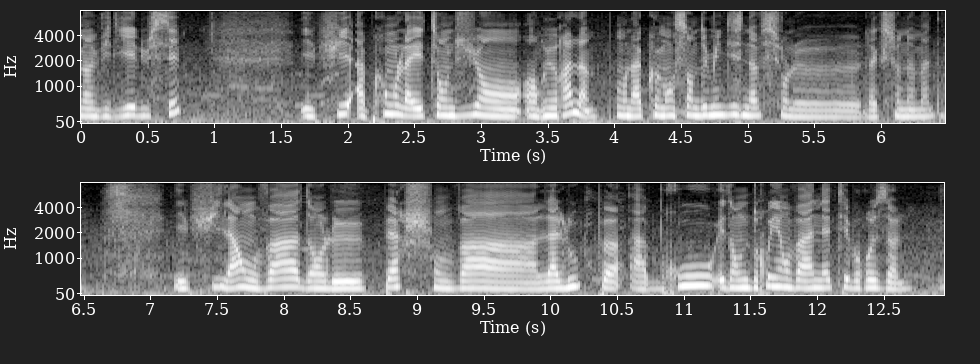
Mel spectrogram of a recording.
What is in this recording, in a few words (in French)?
bus femme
